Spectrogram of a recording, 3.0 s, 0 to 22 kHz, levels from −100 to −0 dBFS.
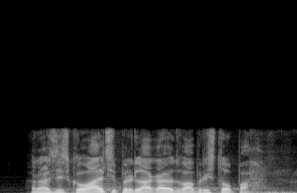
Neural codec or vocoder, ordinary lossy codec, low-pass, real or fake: none; none; 7.2 kHz; real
